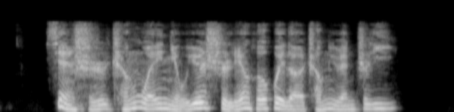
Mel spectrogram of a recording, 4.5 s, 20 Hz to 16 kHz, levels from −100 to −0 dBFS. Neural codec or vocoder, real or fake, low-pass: codec, 16 kHz, 16 kbps, FreqCodec, larger model; fake; 7.2 kHz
